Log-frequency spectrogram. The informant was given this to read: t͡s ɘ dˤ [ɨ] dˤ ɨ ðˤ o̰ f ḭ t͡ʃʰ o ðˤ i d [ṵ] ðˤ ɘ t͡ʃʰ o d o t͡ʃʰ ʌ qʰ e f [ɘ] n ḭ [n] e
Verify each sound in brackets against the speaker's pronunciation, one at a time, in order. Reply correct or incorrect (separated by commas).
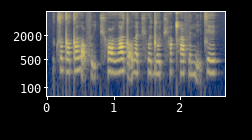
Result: incorrect, incorrect, correct, incorrect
